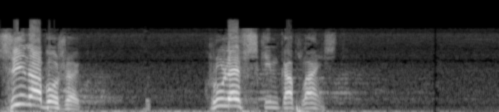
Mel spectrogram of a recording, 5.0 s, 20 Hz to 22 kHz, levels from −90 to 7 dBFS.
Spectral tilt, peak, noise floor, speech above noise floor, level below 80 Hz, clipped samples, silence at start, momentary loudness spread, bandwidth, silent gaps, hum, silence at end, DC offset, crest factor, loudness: -4 dB/octave; 0 dBFS; -49 dBFS; 38 dB; -34 dBFS; 0.8%; 0 s; 13 LU; 11 kHz; none; none; 1.55 s; under 0.1%; 14 dB; -11 LUFS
